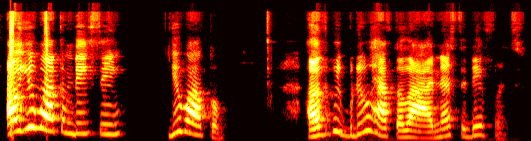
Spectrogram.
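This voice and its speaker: With a high-pitched, sing-song, fairly bright voice at a moderate pace, an American woman in her late thirties hosts a livestream. She airs her grievances in casual chat, blunt and sassy, cursing freely.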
